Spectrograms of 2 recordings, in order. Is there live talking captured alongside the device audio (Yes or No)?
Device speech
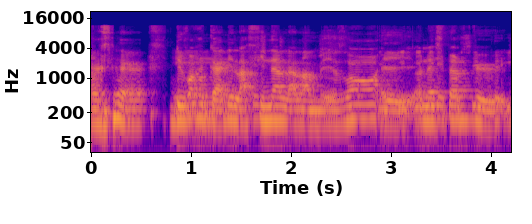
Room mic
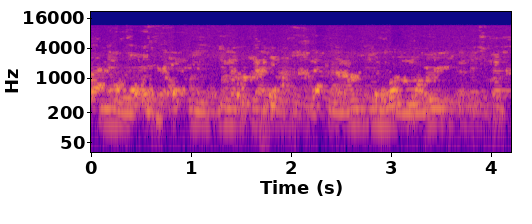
Yes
